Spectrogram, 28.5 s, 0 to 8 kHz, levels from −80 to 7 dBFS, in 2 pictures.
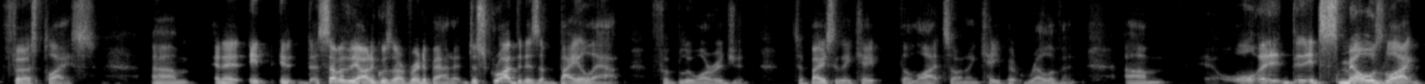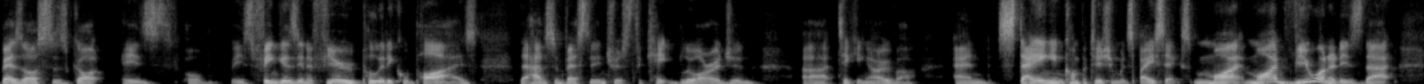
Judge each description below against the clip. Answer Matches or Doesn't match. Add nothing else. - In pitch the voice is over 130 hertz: Matches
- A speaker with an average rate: Matches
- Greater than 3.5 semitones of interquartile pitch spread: Matches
